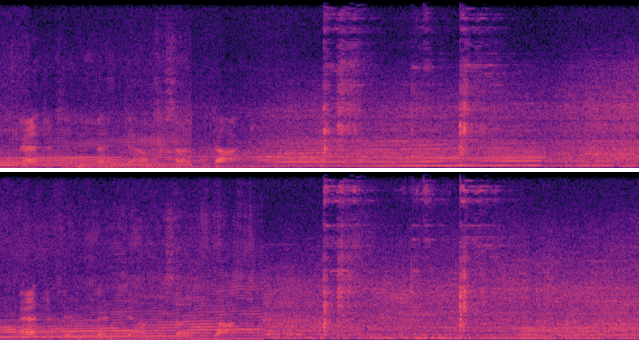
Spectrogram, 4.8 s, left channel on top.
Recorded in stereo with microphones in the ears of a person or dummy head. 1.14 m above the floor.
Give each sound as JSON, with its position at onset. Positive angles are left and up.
{"t": 0.1, "sound": "a man speaking", "side_deg": -10, "distance_m": 1.6}
{"t": 2.4, "sound": "keys jangling", "side_deg": 0, "distance_m": 1.5}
